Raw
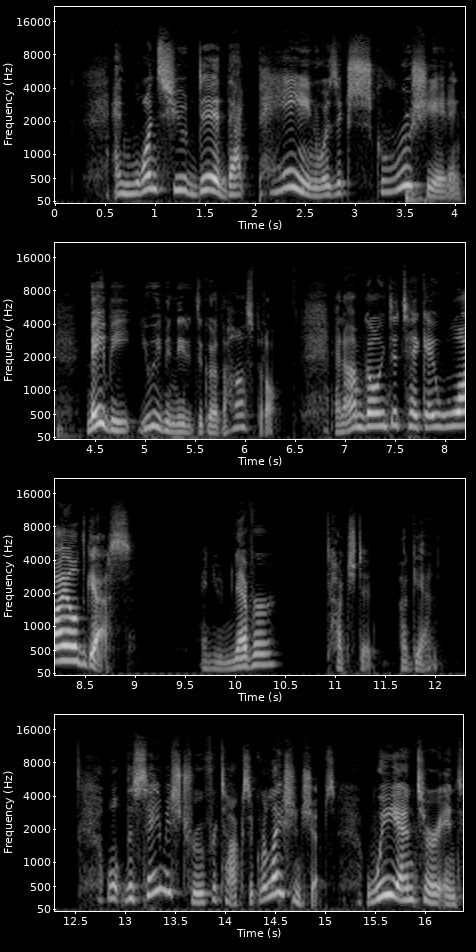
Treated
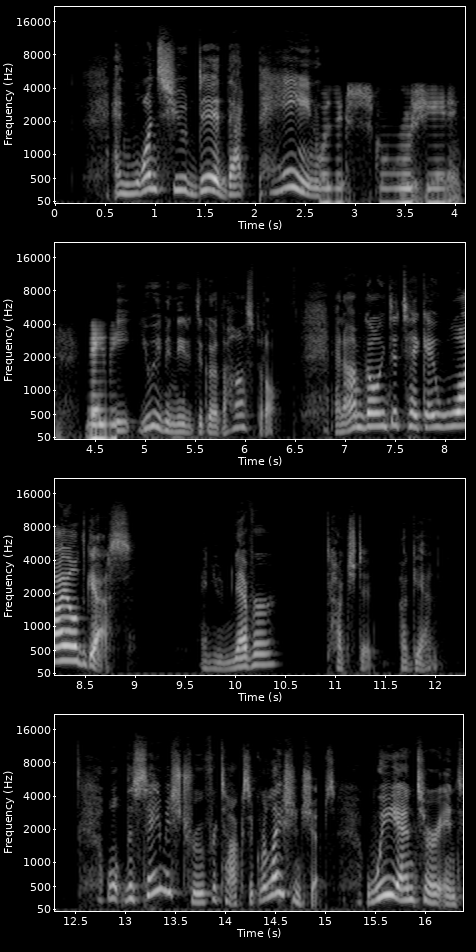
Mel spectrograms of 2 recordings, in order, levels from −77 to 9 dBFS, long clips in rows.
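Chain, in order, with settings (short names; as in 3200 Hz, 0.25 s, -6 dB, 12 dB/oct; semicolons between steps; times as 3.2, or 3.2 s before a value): 2.65–4.72 monotone LPC vocoder at 8 kHz 300 Hz; gain -1 dB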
